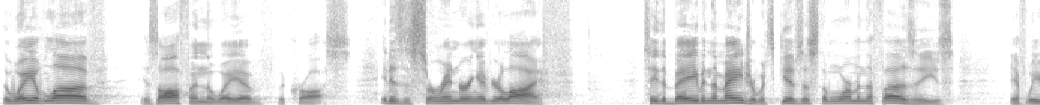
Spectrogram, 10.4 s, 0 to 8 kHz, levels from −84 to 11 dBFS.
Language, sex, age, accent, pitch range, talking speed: English, male, 40-59, American, 135-195 Hz, 195 wpm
